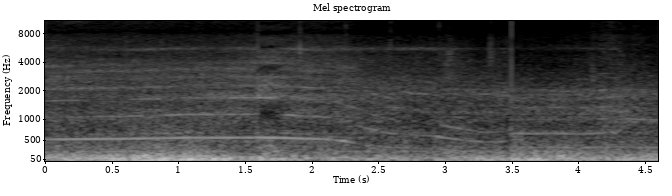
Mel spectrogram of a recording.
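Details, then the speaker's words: 2006-on Honda Civic 2.0-litre while driving: a high-pitched whine rises with road speed, persists when slowing, and changes pitch with the AC on; accessory pulley or bearing suspected. High-pitched whine rising with speed. "When I slow down, the whine is still there. Just keep whining. The faster I go, the high pitch, the whine that come up."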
